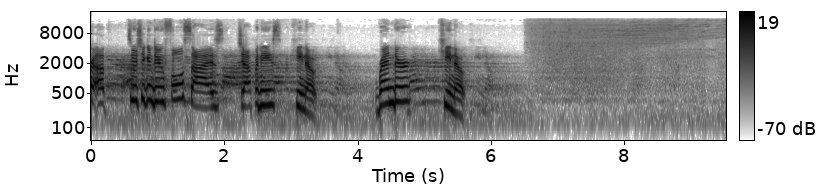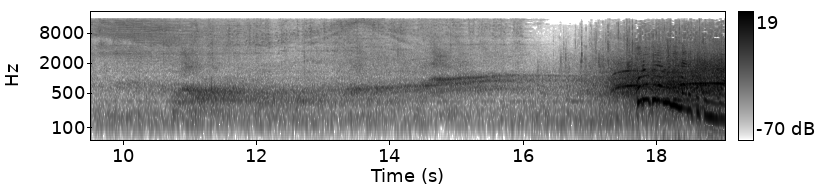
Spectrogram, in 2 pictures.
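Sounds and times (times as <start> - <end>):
shimmering electronic hiss: 6.5 - 16.5
slow rising electronic tone: 10.5 - 17.2.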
